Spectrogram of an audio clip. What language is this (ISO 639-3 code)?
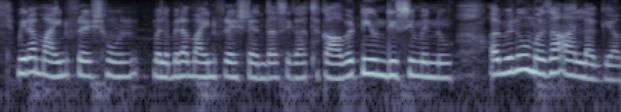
pan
